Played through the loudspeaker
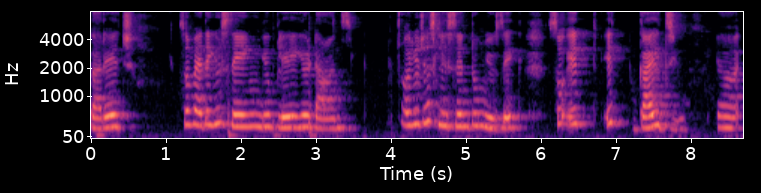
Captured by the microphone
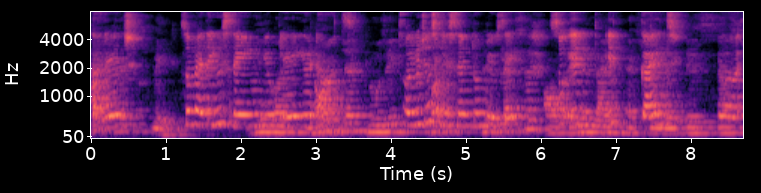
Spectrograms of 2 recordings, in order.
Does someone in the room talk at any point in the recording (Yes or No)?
Yes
